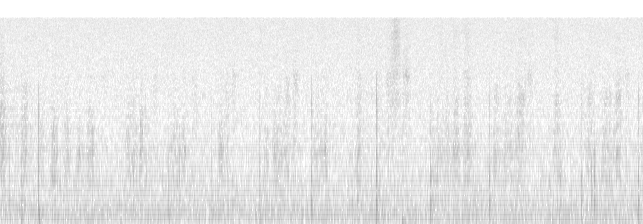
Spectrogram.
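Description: A thin paintbrush scratches and traces over the printed text on the back of a glossy cardboard paperback book cover lying flat. It makes a soft, steady, bright scratching with several sharp little ticks as the bristles catch. The sound is quiet and close, with a low hum underneath.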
